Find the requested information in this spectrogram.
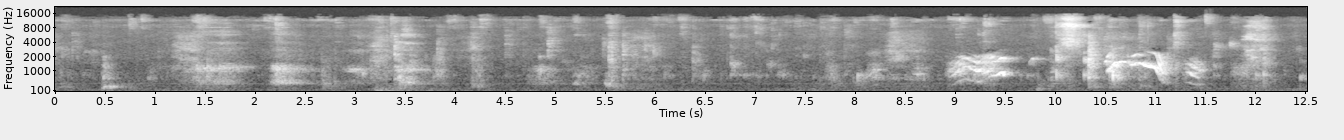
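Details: Five-day-old Labrador Retriever puppies from Belle's litter of eight, born October 15, 2023, filmed indoors on a live puppy cam. Soft rustling and faint shuffling give way to a burst of high, squeaky whimpers near the end.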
